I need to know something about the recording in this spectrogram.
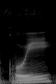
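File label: "hui", second tone, pinyin voice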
